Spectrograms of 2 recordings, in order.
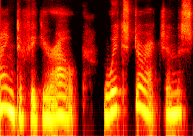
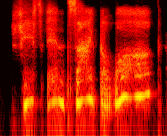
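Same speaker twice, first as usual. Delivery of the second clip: very quiet, soft, slow, careful hushed voice; 8 semitones higher, 11 dB quieter than usual. Emily, just signalled to be quiet, asks about a moan from the log, hushed voice. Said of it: "Emily asked in a hushed voice".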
